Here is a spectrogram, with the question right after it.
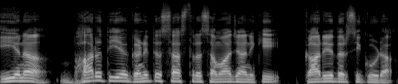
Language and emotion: Telugu, neutral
